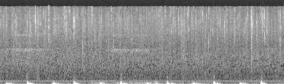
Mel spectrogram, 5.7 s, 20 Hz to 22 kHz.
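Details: ASMR sleep-aid roleplay of cuddling next to a girlfriend on a rainy night, a looped track with soft breathing: soft, regular low paired thumps at about 65 a minute over quiet rain-like hiss; a steady heartbeat.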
